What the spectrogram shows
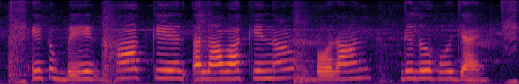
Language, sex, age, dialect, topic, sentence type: Maithili, female, 25-30, Angika, agriculture, question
